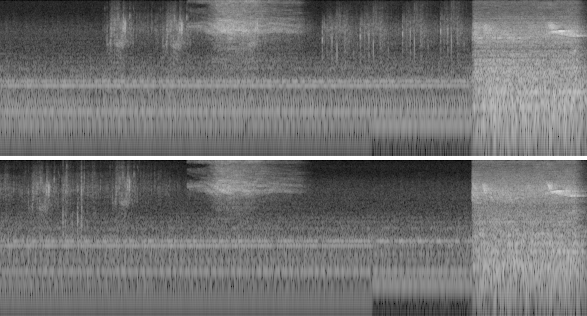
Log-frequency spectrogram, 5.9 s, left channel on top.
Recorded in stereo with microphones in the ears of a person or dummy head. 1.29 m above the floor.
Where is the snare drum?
No snare drum in this recording.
